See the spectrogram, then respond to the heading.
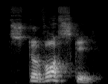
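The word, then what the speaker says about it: Stawowski: the cow it's stuff stavosky W's in Polish are pronounced as V there we go thank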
